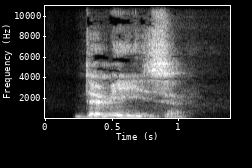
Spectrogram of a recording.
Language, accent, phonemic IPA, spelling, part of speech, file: French, Canada, /də miz/, de mise, adjective, LL-Q150 (fra)-de mise.wav
- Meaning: proper, appropriate, conventional; required, necessary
